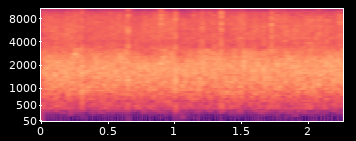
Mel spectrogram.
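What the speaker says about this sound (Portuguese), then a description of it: "Vamos aplaudir o Senhor, que Ele merece" A congregation applauds, steady dense clapping that fills the whole stretch without pause, no voices standing out.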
